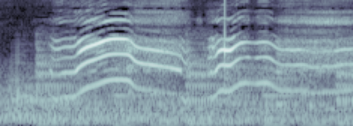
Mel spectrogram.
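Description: Two drawn-out wailing cries, each rising then falling in pitch, the first longer than the second, over a low pulsing music bed.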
